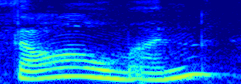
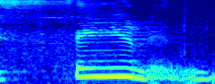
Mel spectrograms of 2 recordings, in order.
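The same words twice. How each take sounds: First: The L sound is pronounced in the word. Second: The L sound is left out of the word. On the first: The speaker calls it wrong. "we don't say salmon like it's spelled S A L M O N" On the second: The speaker calls it right. "We say salmon. The L is kind of silent"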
